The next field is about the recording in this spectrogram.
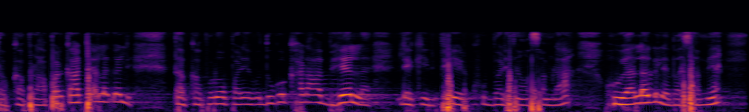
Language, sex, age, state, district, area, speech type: Maithili, female, 30-45, Bihar, Begusarai, urban, spontaneous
